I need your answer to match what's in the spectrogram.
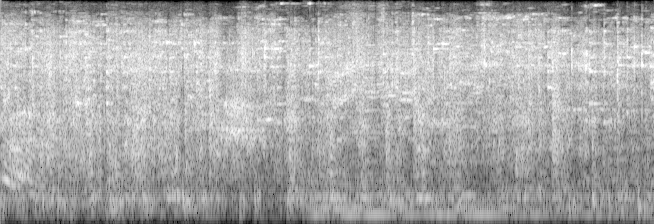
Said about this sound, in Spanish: mil pedazos de cristal vuelan. Un impacto tremendo del cuerpo de Calimán y un fulgor de cristales lanzados como catapulta.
